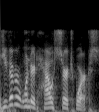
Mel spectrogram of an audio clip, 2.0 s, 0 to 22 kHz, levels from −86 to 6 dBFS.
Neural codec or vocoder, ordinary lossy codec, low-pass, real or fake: none; AAC, 48 kbps; 7.2 kHz; real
